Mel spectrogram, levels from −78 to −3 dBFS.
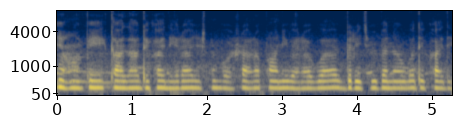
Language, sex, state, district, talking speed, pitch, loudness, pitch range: Hindi, female, Bihar, Madhepura, 260 wpm, 195 Hz, -18 LUFS, 190-200 Hz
